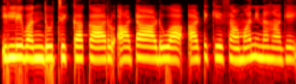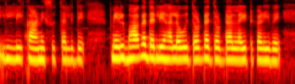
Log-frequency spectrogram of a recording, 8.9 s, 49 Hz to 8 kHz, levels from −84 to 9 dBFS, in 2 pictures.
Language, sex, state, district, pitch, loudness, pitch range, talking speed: Kannada, female, Karnataka, Bidar, 230 Hz, -15 LUFS, 220-240 Hz, 115 wpm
